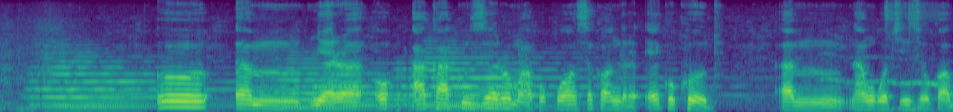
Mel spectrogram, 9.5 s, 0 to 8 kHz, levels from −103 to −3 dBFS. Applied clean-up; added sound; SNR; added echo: none; Brass instrument; 12 dB; none.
